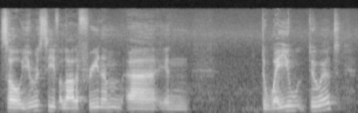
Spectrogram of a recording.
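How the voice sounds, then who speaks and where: With a German accent, a man speaks using ordinary pitch variation. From Germany. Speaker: senior merchandise planner; panelist. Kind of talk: live webinar interview. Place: studio. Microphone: lapel.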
